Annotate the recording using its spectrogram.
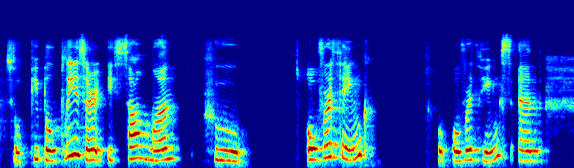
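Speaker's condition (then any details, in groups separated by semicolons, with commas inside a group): No condition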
